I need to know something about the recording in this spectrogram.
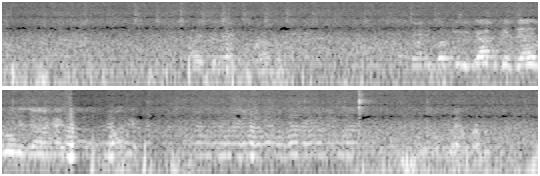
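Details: Honey bees from a feral hive built inside a tractor tire, in a stack of tires at a citrus orchard in Mission, Texas, disturbed during hive removal: a droning, wavering hum of many bees that swells midway, with thumps and handling noises.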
